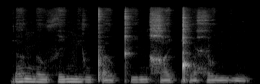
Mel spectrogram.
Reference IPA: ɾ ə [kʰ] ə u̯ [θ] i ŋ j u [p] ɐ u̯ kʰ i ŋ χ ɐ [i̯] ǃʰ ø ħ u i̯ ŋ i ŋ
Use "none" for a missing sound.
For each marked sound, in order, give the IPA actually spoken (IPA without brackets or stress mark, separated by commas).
ŋ, θ, pʼ, i̯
